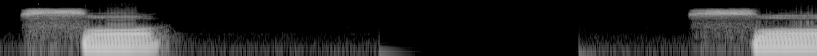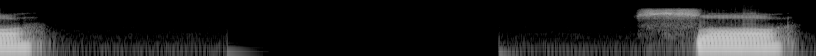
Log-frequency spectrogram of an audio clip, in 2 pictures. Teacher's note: Huruf shad keluar dari pertemuan antara ujung lidah dengan bagian dalam gigi seri bawah.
